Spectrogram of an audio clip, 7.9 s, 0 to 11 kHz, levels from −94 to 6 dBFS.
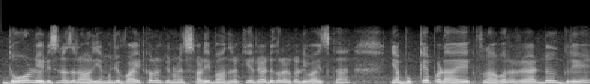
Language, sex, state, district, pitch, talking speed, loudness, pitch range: Hindi, female, Haryana, Jhajjar, 205 Hz, 205 wpm, -16 LUFS, 195-220 Hz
